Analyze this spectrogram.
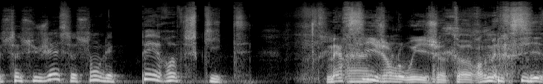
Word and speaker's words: pérovskite: Alors ce ce sujet ce sont les Perovs Kit. Merci Jean-Louis, je te remercie de l'avoir dit. Alors c'est un nom difficile à prononcer qui s'écrit aussi avec un V et un S avant le K I.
